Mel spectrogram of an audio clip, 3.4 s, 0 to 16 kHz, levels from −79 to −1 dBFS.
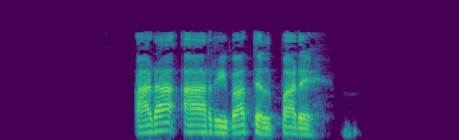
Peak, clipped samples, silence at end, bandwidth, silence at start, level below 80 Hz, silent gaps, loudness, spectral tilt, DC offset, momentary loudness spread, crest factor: -2 dBFS; under 0.1%; 1.05 s; 8 kHz; 1 s; -56 dBFS; none; -17 LUFS; -4 dB/octave; under 0.1%; 6 LU; 18 dB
